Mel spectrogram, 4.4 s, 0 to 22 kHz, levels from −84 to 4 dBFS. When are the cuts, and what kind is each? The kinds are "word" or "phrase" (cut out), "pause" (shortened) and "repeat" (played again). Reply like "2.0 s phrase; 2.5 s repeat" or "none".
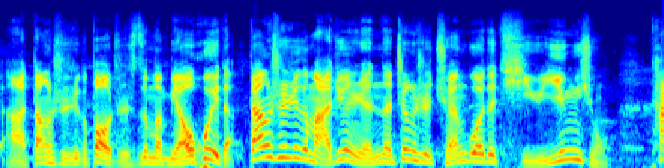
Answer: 1.6 s pause

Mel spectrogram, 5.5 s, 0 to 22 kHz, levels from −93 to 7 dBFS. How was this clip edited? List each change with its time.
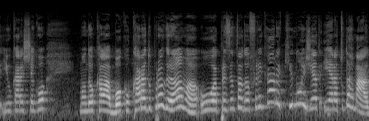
none

